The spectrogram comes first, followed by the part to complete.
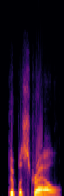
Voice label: "pipistrelle", American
